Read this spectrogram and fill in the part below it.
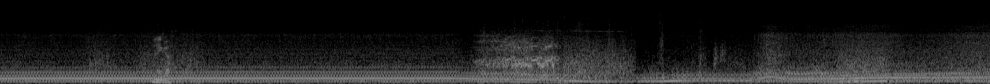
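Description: A car in a video game holds a steady engine drone, then its pitch drops and wavers as it skids midway, while players talk over it.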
